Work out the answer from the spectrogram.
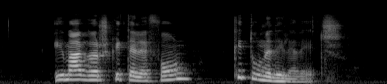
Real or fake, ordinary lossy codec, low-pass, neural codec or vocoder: real; none; 10.8 kHz; none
